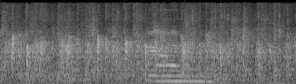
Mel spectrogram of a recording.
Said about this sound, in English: That was awesome. Another round of applause for all of our winners and our runners.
